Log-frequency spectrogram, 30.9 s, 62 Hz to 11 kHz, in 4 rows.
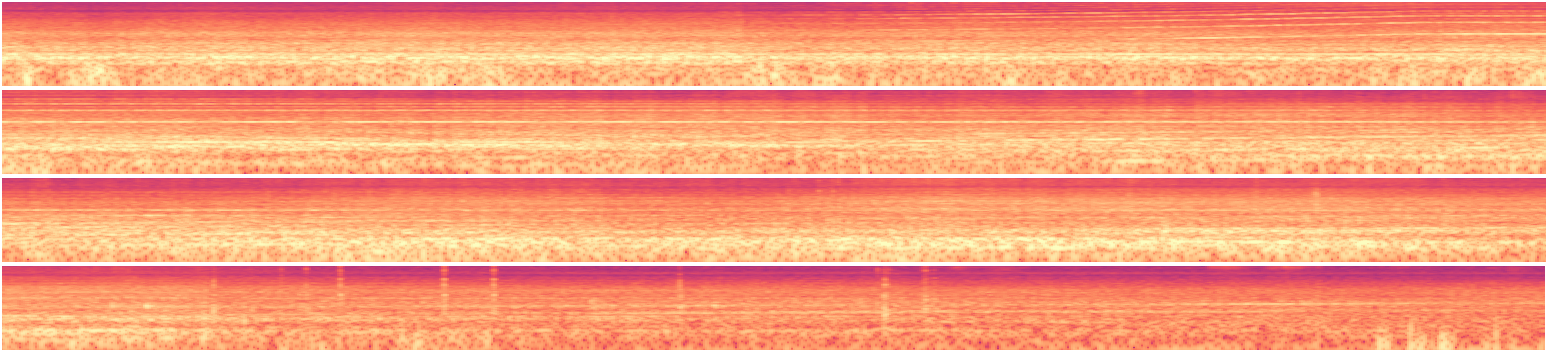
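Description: ČD class 471 CityElefant double-deck electric multiple unit passing close along the platform track: its electric traction drive whines in several tones that rise in pitch for a few seconds and then hold steady, over the rumble of wheels on rail. The sound fades over the last several seconds as the train moves away.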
